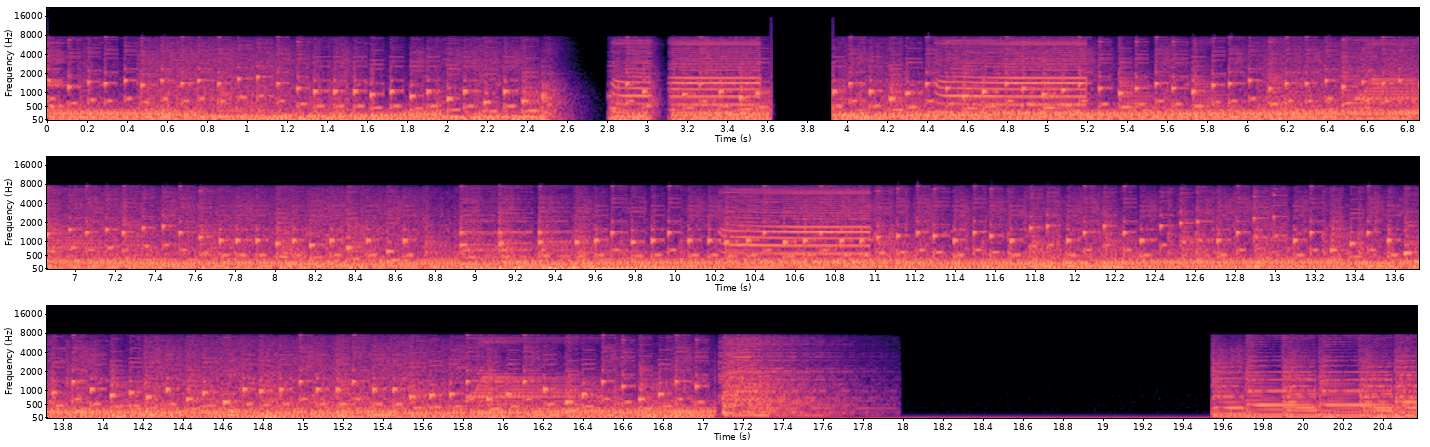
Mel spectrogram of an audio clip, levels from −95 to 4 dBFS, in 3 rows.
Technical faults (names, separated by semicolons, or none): call audio freeze; burst of packet loss; playback stall; jitter buffer speed-up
